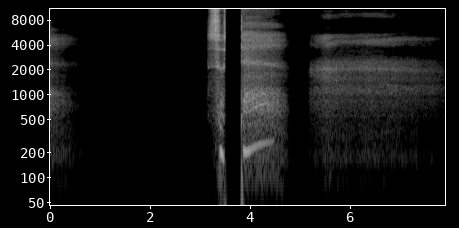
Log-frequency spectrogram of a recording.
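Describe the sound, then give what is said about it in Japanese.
Slow, deep breaths drawn in and let out during a guided breathing exercise: three soft, airy whooshes, one brief at the start and two longer after a pause, with no talking. “じゃあ、もう一度、吸って、吐いて、”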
